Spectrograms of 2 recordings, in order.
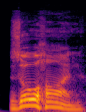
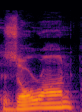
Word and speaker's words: Zohran: Uh um it's it's pronounced Zoron. Okay. Keep practicing. Um it's a it's a little bit of a foreign name. You got to admit it's difficult to say. It's it's two syllables.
